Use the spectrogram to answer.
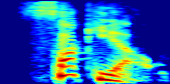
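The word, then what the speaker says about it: Sachiel: this episode and in the next episode is sakel MH though it's spelled s a s a c h i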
